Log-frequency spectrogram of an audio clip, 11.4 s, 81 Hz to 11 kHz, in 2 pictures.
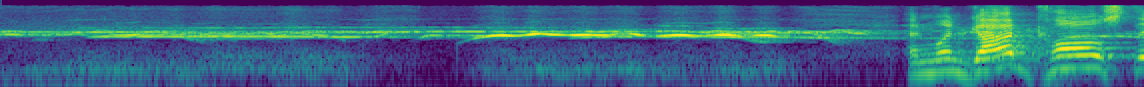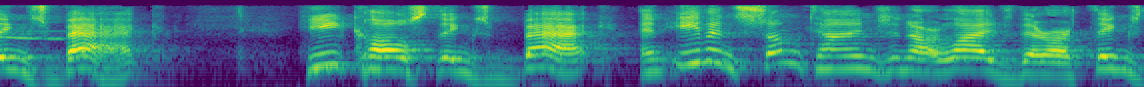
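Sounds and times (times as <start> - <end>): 
many people whistling together in a small building: 0.0 - 6.3
speech: 4.5 - 6.6, 7.2 - 11.4.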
